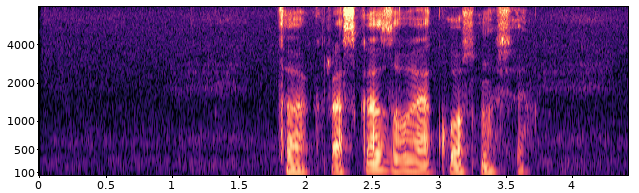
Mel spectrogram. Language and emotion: Russian, neutral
